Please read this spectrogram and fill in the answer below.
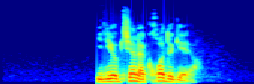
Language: French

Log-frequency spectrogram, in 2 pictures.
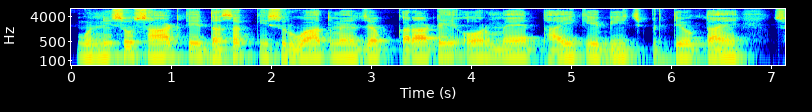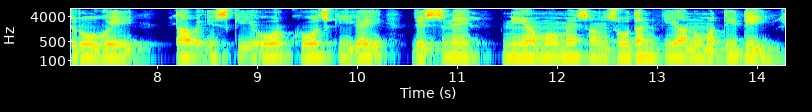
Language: Hindi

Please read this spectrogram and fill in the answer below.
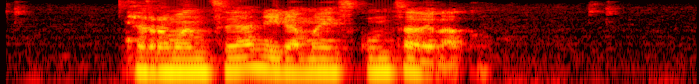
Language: Basque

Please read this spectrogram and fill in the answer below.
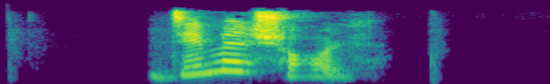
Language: Kabyle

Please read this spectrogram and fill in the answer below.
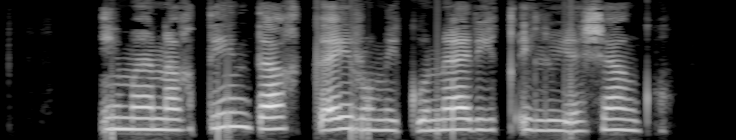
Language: Puno Quechua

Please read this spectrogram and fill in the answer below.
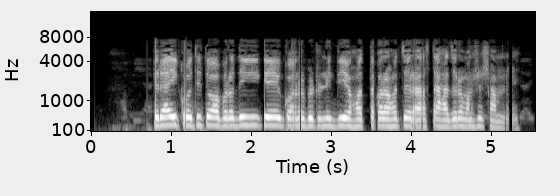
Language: Bangla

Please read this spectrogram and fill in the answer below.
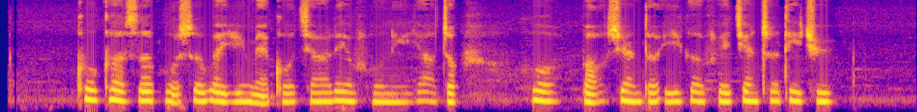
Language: Chinese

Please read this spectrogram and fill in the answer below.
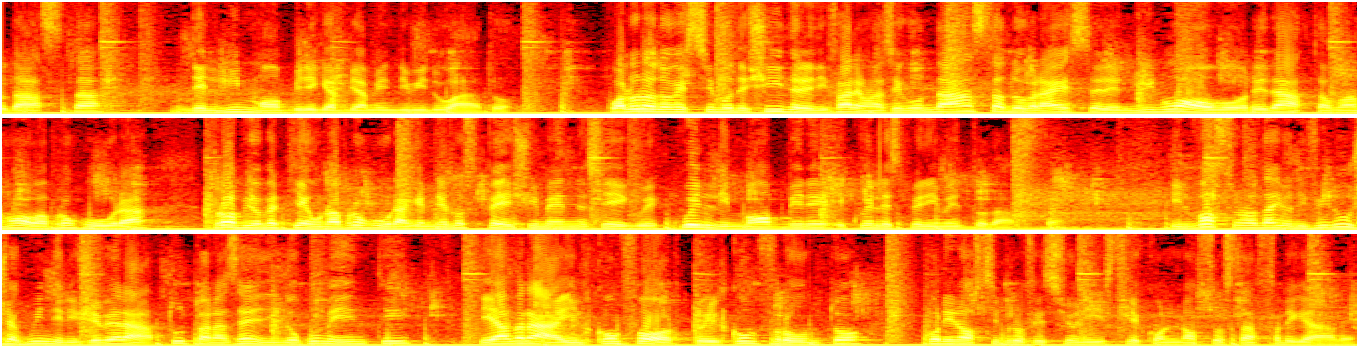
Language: Italian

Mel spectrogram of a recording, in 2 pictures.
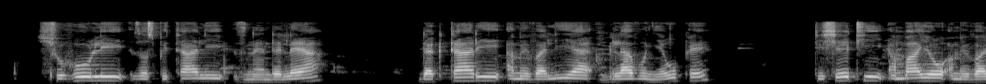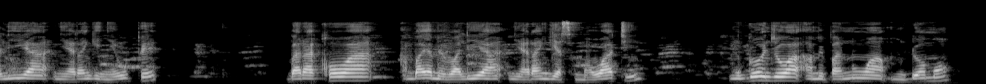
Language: Swahili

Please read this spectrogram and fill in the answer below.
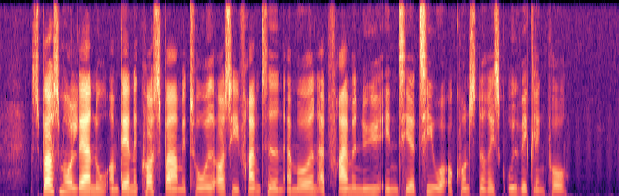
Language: Danish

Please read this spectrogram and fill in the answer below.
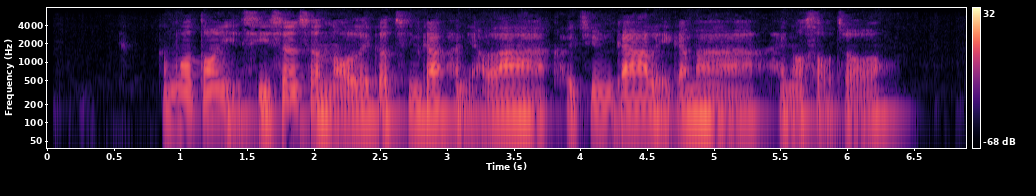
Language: Cantonese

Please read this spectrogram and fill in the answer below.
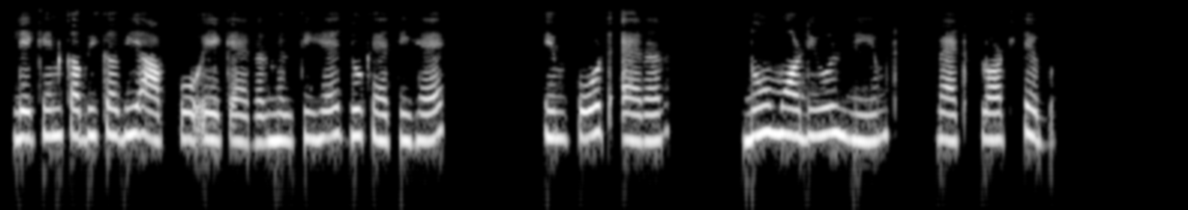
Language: Hindi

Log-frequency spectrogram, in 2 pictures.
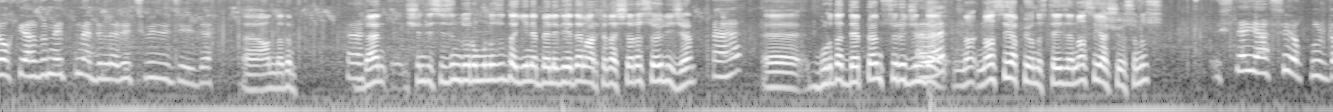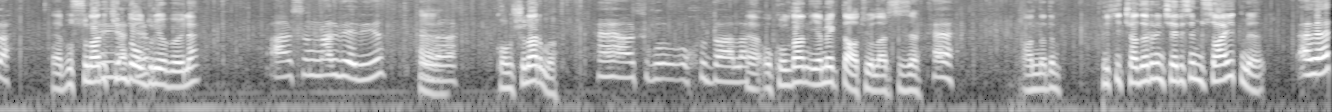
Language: Turkish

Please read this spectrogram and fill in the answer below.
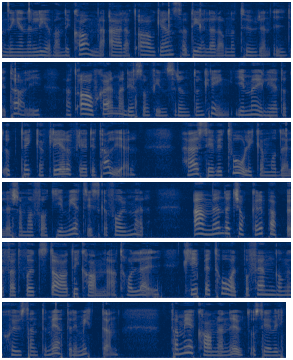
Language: Swedish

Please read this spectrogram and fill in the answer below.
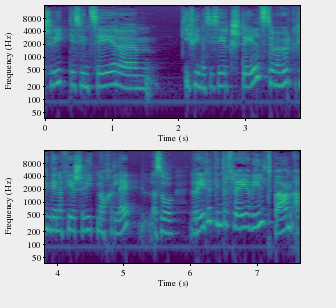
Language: German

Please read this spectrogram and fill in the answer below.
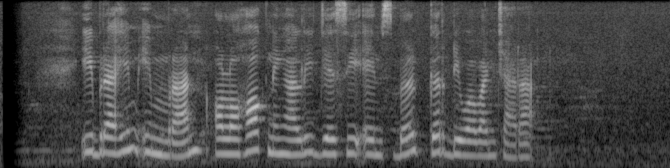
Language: Sundanese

